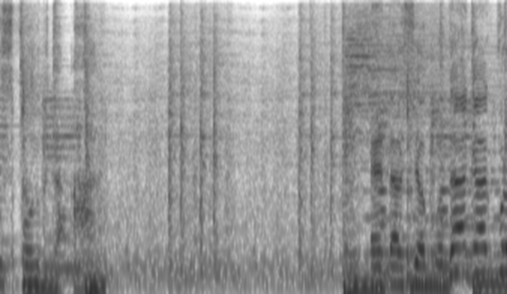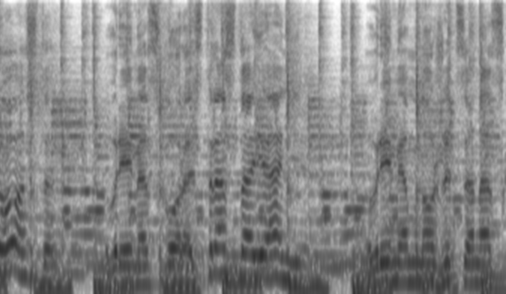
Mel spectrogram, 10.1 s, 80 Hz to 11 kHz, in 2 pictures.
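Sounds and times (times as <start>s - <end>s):
speech: 0.0s - 0.6s, 3.7s - 10.1s
train wheels clacking over rail joints: 0.0s - 3.9s.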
